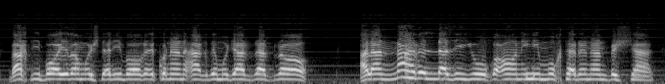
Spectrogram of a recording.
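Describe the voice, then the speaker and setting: In a seminary class, a man with a strikingly high voice reads lines of a classical legal text aloud in Arabic, then unpacks them in relaxed, colloquial speech. He often restates a point several ways to drive it home. The recording sounds dull and lo-fi.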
